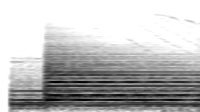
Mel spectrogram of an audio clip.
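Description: Big Ben, the Great Bell in the Elizabeth Tower, strikes the hour once about half a second in. Its deep bong keeps ringing afterwards with many lingering tones.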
